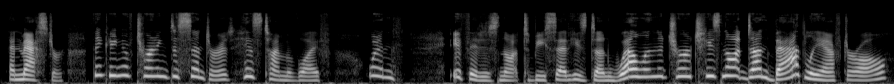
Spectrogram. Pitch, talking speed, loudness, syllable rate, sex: 270 Hz, 210 wpm, -20 LUFS, 4.9 syllables/s, female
